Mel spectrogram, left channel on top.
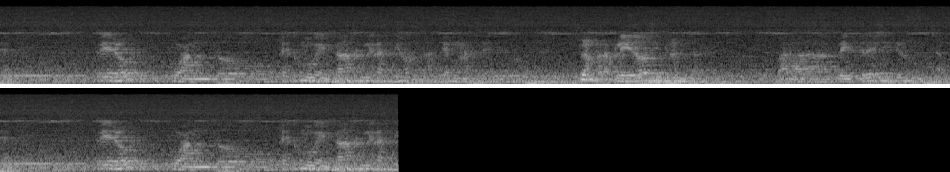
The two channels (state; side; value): drops out; right; at 4.0 s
